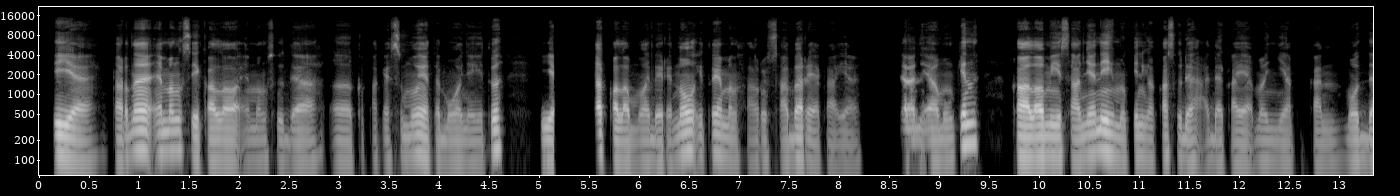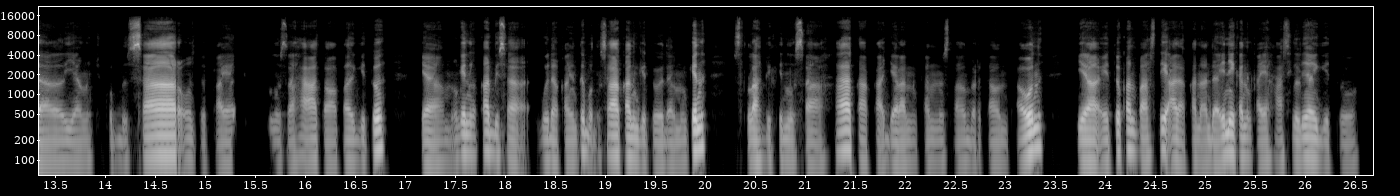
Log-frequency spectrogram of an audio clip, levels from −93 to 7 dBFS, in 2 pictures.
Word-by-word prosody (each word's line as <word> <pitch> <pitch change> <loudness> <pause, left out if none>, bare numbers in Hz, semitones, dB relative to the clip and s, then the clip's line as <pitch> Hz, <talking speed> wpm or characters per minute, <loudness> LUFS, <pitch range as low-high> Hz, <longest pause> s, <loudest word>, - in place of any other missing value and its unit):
Iya. 115 -3 +8 0.4
Karena 115 +7 +3 0.2
emang 135 +2 +2
sih 110 - 0
kalau 100 -1 +1
emang 100 +1 -11
sudah, 95 0 -6 0.2
eee, 100 -1 -6
kepake 105 -1 -16
semua 110 +3 -3
ya 105 - 0
tabungannya 100 -1 -7
itu, 140 - 0 0.5
yap 105 - +2 0.4
Kak 130 - +5
kalau 100 -1 +3
mulai 100 0 -6
dari 95 0 -4
nol 130 +4 +5
itu 115 - -12
emang 105 -2 -5
harus 100 0 -12
sabar 105 +2 +1
ya 95 -2 -5
Kak 90 -1 -15
ya. 90 -1 -14 0.5
Dan 100 0 +2
ya 100 +1 -2
mungkin 110 - +3 0.4
kalau 115 -1 +10
misalnya 115 +1 +1
nih, 135 -1 +7
mungkin 105 +2 -5
Kakak 115 +2 -6
sudah 105 -2 -4
ada 95 0 -8
kayak 95 0 -7
menyiapkan 95 -1 -12
modal 100 -1 -4
yang 95 0 -9
cukup 100 0 -18
besar 120 +3 +8
untuk 100 -3 -13
kayak 95 +1 -8 0.3
pengusaha 100 +1 -9
atau 95 - -10
apa 100 - -7
gitu, 105 +9 +1 0.4
ya 95 -1 -2
mungkin 120 +5 -2
Kakak 135 - +1
bisa 115 -2 -2 0.2
gunakan 100 -1 -7
itu - - -9
buat - - -11
usaha 120 +2 +4
kan 110 -2 +1
gitu. 95 -2 -8
Dan 95 +1 -10
mungkin 140 +10 +5 0.3
setelah 100 0 -1
bikin 105 +1 -13
usaha, 95 0 -7 0.2
Kakak 100 -2 -8
jalankan 95 0 -7
setelah 95 0 -13
bertahun-tahun 95 +7 +1 0.4
ya 100 -1 +4
itu 100 - -8
kan 145 -1 -1
pasti 115 +6 -1
ada 100 -3 -1
akan 100 0 -9
ada 100 - -4
ini 115 +5 +3
kan 110 -2 -3
kayak 100 -1 -8
hasilnya 105 +2 -2
gitu. 95 0 -15
100 Hz, 180 wpm, -25 LUFS, 95-110 Hz, 0.5 s, kalau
